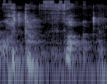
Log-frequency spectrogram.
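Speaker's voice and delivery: breathy whispered curse under the breath; whispered thought. Retold or imitated. Finding her brother asleep, a whispered curse. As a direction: whisper it like a thought you can't say aloud.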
